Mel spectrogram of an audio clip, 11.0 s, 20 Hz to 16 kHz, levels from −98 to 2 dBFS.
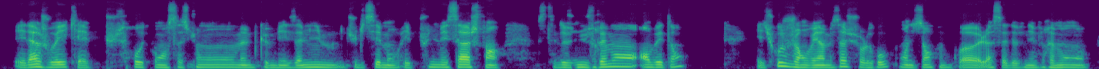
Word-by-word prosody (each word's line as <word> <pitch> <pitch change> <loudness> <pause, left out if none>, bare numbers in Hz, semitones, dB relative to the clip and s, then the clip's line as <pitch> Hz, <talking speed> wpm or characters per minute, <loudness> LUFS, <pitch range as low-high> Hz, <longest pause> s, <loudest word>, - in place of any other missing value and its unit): et 120 - -2
là, 135 +4 +7
je 130 - 0
voyais 130 +1 +4
qu'il 110 - -2
y - - -1
avait 110 - -20
plus - - -6
trop 135 -2 -1
de 130 - -25
conversations, 130 +1 -3
même 120 0 -2
que 120 - -4
mes 115 0 -4
amis, 130 +3 +1
mmh, 120 0 -4
du 125 +1 -8
lycée 125 +2 0
m'envoyaient 115 -1 -3
plus 135 +5 -8
de - - -2
messages. 130 +1 +6
Enfin, 120 -1 +2 0.3
c'était - - -13
devenu 125 +1 -1
vraiment 155 +4 +3
embêtant 135 +6 +1 0.7
et 115 - -4
du - - -2
coup, 190 - +4
j'ai 150 -7 +2
envoyé 120 -1 +3
un - - +4
message 155 +7 0
sur 130 - -5
le 115 - -3
groupe 130 +7 -3
en 125 -1 -1
disant 125 +3 -1
comme 120 -1 -10
quoi 125 0 +2
là - - +1
ça 115 -1 -3
devenait 115 0 -4
vraiment, 120 -1 -2
heu, - - -11
125 Hz, 250 wpm, -25 LUFS, 120-130 Hz, 0.7 s, là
